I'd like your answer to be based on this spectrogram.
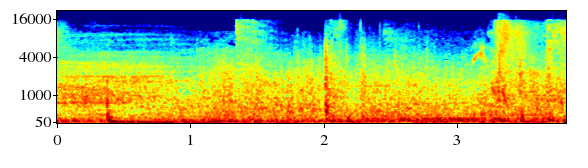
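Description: Bombarda spell explosions in Hogwarts Legacy: a dense, continuous roar of magical blasts with sharper bursts every second or so, loud and close, with no talk.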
